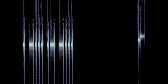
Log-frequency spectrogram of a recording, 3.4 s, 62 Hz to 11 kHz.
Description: Morse code, heard as a keyed tone, about 40 wpm, 700 Hz. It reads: EBAB
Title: All Cut Numbers - 4-Digit 40wpm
